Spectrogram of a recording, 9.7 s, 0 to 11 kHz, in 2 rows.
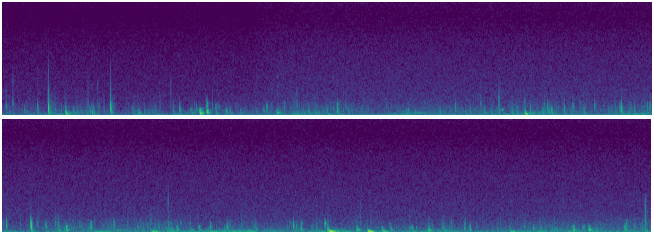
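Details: Stomach growling recorded at 1:30 am after waking, six hours after eating too much udon at 19:30, the first gluten in a while: quiet irregular gurgles and rumbles with occasional louder pops; ordinary borborygmi.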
